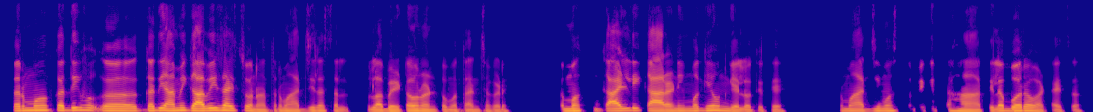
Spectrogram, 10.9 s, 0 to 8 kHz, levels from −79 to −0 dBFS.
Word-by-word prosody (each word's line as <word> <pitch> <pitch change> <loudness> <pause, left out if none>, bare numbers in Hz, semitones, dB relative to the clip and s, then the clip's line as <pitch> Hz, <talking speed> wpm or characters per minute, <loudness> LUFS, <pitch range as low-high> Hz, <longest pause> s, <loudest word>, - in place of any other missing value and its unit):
तर 145 - +2
मग 160 +2 +3
कधी 165 0 +3
फ 170 - -1 0.2
अ, 140 -2 +3
कधी 145 +2 +3
आम्ही 155 +2 +3
गावी 150 +1 +6
जायचो 155 -3 +2
ना, 105 -3 -2
तर 115 - -7
मग 115 0 -1
आजीला 110 +2 -3
चल 100 -6 -7
तुला 115 +5 -4
भेटावून 120 +3 +1
आणतो 100 -4 -3
मग 95 -1 -5
त्यांच्याकडे. 95 +1 -7
तर 110 - -17
मग 125 +1 +3 0.2
काढली 140 +3 +3
कार 120 -3 +4
आणि 115 +1 0
मग 130 +2 -2
घेऊन 150 -1 +1
गेलो 100 -4 -1
तिथे. 90 -1 -9 0.6
मग 120 0 -3
आजी 115 +1 -3
मस्तपैकी 125 0 -7 0.2
हां, 105 -2 +1
तिला 120 +1 +1
बरं 130 +1 +2
वाटायचं. 90 -6 -5
120 Hz, 190 wpm, -22 LUFS, 110-145 Hz, 0.6 s, गावी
